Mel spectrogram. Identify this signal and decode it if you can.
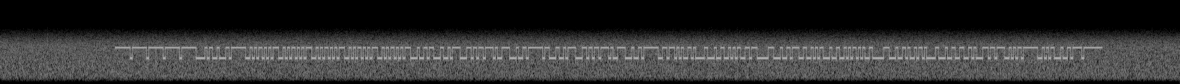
RTTY (45.45 baud, 850 Hz shift), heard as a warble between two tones, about 1700 Hz centre, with radio static. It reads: RYRYRYRYRY AGN? AGN? PSE RPT UR RST DE IZ4R K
